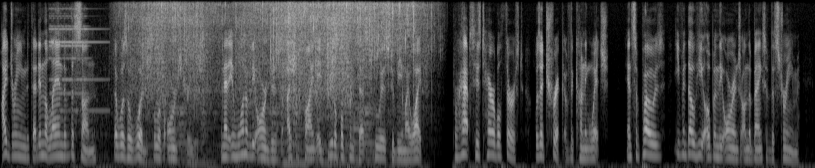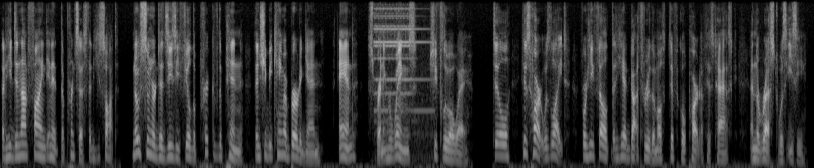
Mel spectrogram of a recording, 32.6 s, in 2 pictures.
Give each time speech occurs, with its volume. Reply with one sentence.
You can hear the speech from 0.0 to 8.4 s, at a steady volume; and from 9.1 to 32.4 s, at a steady volume.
